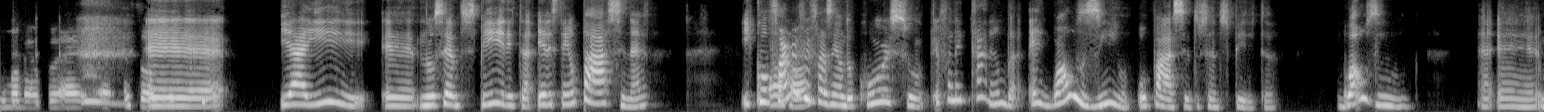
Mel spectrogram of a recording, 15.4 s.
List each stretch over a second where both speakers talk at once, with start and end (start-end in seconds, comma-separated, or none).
none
